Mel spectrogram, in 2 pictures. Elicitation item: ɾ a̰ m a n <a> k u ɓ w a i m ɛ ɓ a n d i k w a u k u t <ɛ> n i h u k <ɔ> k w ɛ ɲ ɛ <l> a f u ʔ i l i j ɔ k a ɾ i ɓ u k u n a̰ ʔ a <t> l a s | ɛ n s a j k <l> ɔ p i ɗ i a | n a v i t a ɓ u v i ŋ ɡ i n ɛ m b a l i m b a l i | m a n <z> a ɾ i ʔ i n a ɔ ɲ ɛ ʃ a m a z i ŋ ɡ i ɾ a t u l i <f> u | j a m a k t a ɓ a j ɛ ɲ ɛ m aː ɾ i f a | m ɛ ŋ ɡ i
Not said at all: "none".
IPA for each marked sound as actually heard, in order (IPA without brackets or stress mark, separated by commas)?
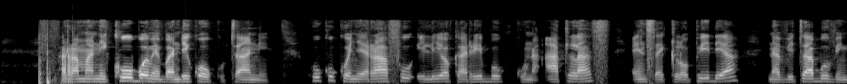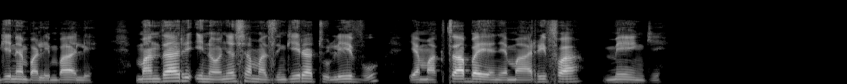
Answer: i, a, u, ɾ, t, l, ð, v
